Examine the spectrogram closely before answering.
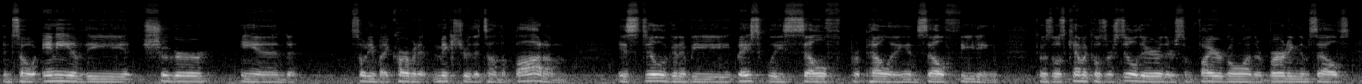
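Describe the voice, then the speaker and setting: A man with a slightly raspy voice explains a lab demonstration in an easygoing, thinking-aloud teacher's manner. His pitch sits in a middling range for a man. Faint fan noise hums behind him in a school lab. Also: fairly even intonation, normal speed, dark tone. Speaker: chemistry teacher. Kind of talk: informal lab demonstration narration. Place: school chemistry lab with vents. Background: ventilation fans running.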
